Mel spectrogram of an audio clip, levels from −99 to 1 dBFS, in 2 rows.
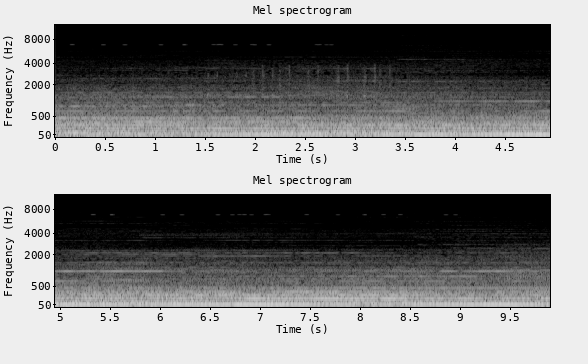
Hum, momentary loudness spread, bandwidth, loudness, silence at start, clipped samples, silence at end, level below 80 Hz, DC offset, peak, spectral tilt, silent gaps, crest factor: none; 3 LU; 2.5 kHz; -29 LUFS; 0 s; under 0.1%; 0 s; -28 dBFS; under 0.1%; -14 dBFS; -12 dB/octave; none; 12 dB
